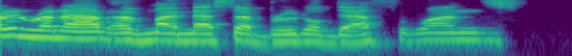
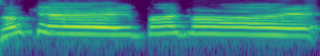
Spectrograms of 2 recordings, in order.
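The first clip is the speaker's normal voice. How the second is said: sing-song, much higher; mock sweet goodbye; 10 semitones higher, 4 dB louder, much slower than usual. The traitor girl bidding her victim a mock sweet farewell. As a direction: chirp it cheerfully as she kills him. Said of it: "And she just goes".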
